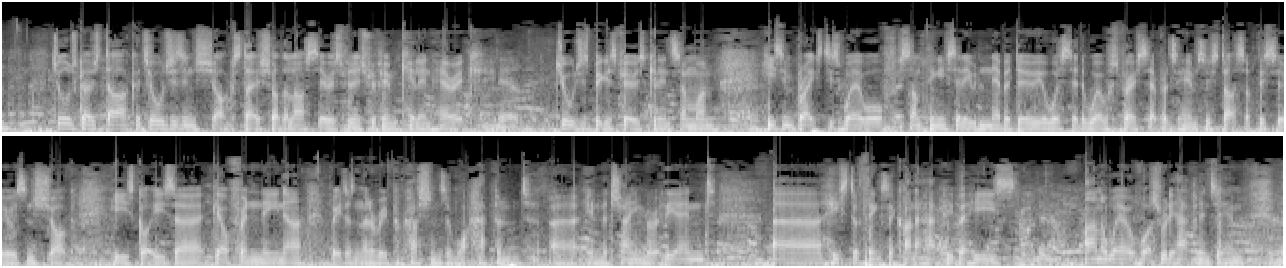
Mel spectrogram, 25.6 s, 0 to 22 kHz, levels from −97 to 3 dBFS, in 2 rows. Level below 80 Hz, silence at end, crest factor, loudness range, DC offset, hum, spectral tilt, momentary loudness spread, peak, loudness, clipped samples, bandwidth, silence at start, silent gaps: -22 dBFS; 0 s; 12 dB; 1 LU; under 0.1%; none; -5 dB/octave; 3 LU; 0 dBFS; -13 LUFS; 0.1%; 12 kHz; 0 s; none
